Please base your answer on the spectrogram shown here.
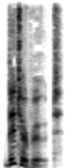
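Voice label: "bitterroot", British English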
